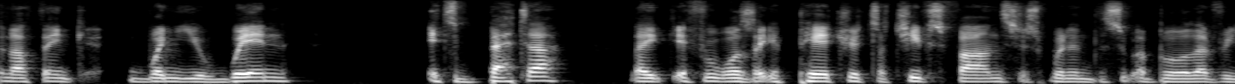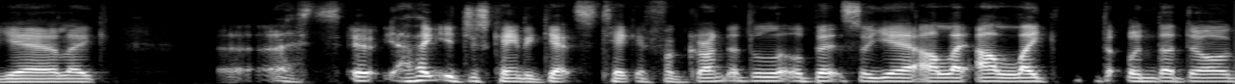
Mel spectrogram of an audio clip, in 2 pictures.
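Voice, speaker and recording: Dry, close sound with no echo captures speech at a fairly quick pace with fairly even intonation. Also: man. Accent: Geordie. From northeast England, Newcastle. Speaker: sports podcaster. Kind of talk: podcast interview. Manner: hesitant, many fillers.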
